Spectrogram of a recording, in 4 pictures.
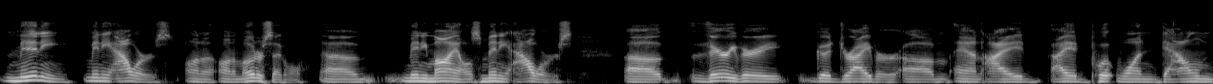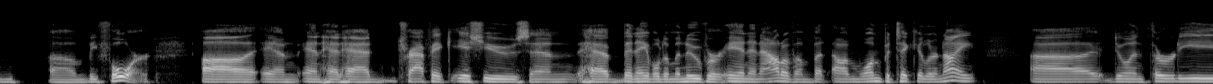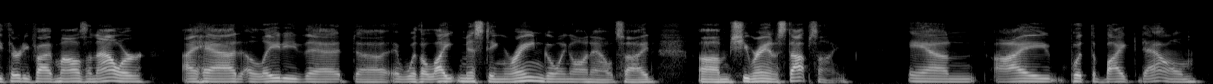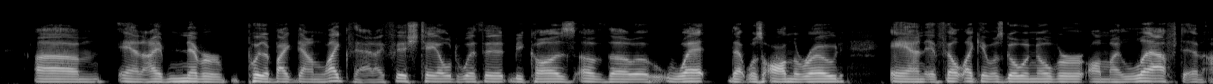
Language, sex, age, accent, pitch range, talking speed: English, male, 40-59, American, 120-135 Hz, 145 wpm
